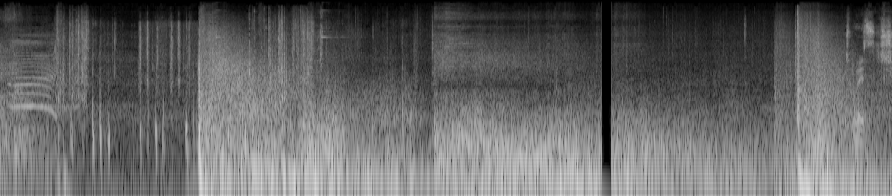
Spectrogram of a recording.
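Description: Rapid pistol fire from Desert Eagles and a CZ in a Counter-Strike match, a dense run of loud shots and bursts lasting most of the stretch, with a brief gap near the end and commentary-like voices mixed in.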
